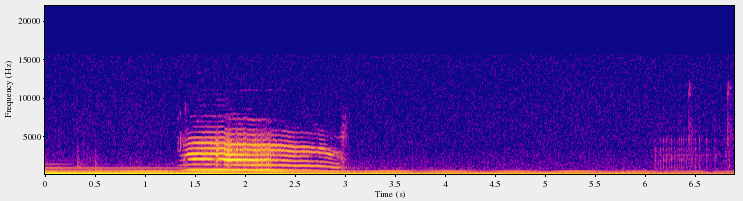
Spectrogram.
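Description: A cat meowing once, a drawn-out meow of about a second and a half that drops in pitch as it ends. Under it a held musical note rings and slowly fades away.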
